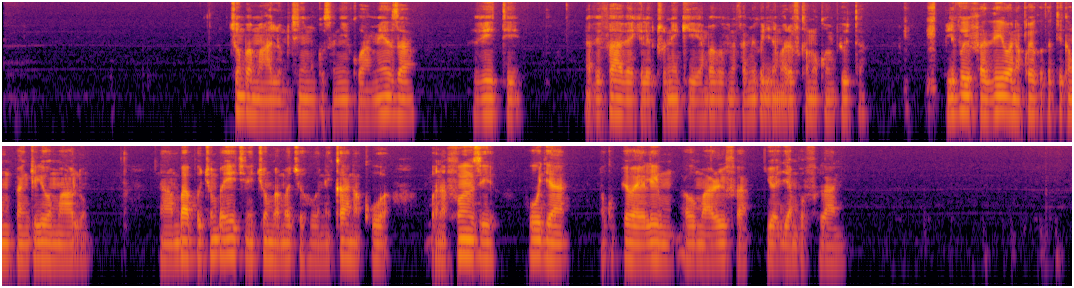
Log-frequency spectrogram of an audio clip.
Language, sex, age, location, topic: Swahili, male, 18-24, Dar es Salaam, education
